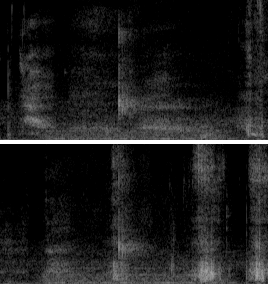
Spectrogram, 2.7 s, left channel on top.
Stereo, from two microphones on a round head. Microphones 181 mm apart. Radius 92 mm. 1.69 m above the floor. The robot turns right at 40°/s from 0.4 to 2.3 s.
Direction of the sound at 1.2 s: 5° right (ahead or behind).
